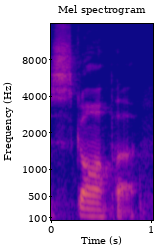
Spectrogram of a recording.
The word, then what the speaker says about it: scarper: But scapper flow or scapper was then tended to, people used to pronounce it scarper, spelt S-C-A-R-P-E-R.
